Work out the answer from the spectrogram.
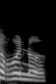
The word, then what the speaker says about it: Renault: All right, now let's proceed to the second word, which is Sophie Renault. So, basically, like, the A-U-L-T, like, the U-L-T is basically, like, it's silent. So, you don't.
